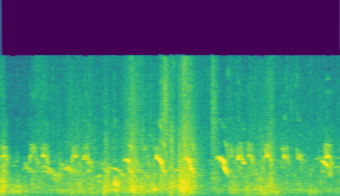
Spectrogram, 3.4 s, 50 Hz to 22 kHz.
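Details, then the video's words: Mother hen protecting 21 baby chicks; sharp, high chick cheeps come in scattered bursts, mixed with rustling and flutter-like noise. "Mother hen protecting her 21 Baby chicks"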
